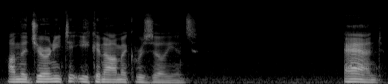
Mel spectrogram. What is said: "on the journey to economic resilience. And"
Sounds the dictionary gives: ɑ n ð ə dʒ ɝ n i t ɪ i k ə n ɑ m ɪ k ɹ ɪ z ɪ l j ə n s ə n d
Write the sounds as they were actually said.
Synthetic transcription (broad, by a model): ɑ n ð ə dʒ ɝ n i t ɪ i k ə n ɑ m ɪ k ɹ ɪ z ɪ l j ə n s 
